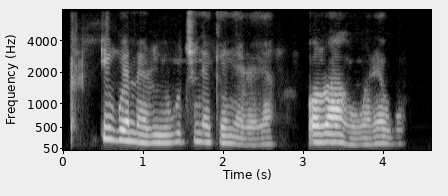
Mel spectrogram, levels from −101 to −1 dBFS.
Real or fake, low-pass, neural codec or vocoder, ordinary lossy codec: fake; none; codec, 16 kHz, 4 kbps, FreqCodec, smaller model; none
